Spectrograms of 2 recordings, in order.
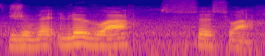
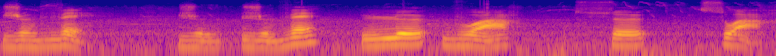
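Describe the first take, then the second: First: Slow, clear full sentence; slow model sentence. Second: Phrase by phrase with pauses; slow build-up. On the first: Teacher modelling the whole sentence slowly for the class. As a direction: say it whole and slowly for learners to copy. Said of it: "teacher repeats whole sentence". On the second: Teacher to Spanish-speaking students, slow phrase-by-phrase delivery. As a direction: build the sentence piece by piece for learners. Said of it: "teacher builds the sentence slowly". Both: Shown as a demonstration.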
